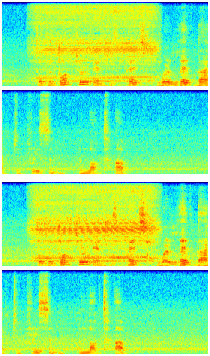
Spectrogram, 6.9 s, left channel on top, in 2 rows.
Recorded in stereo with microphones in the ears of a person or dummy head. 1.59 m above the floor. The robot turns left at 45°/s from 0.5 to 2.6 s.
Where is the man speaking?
5° left, 1.7 m; by 5.5 s 85° right, 1.7 m.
